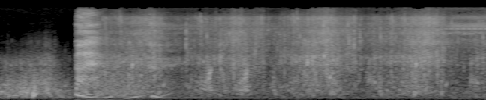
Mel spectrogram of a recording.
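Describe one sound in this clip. Water splashes and laps as a swimmer breaks the surface and strokes along.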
